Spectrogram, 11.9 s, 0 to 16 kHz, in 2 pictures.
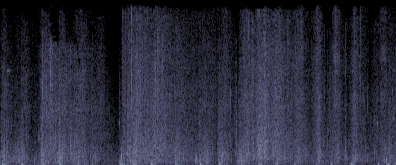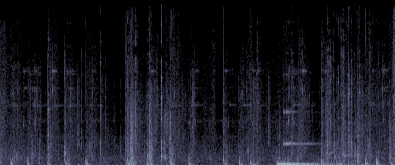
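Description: Steady clip-clop of horse hooves at a brisk trot in the video game Red Dead Redemption 2, close and rhythmic, ending with a heavier thud.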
